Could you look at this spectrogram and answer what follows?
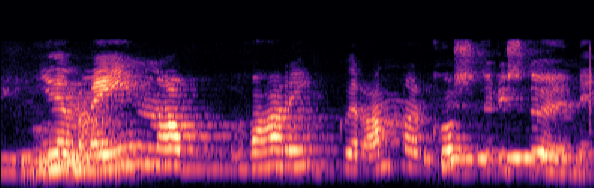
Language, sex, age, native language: Icelandic, male, 11, Icelandic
